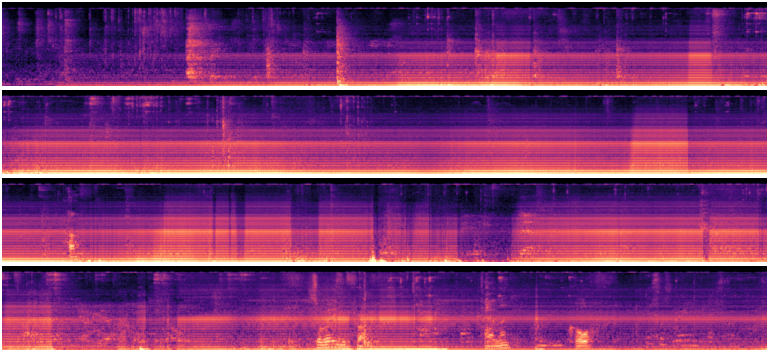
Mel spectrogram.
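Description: Electric tattoo machine buzzing steadily. It builds up over the first few seconds and dips briefly about two-thirds of the way through.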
